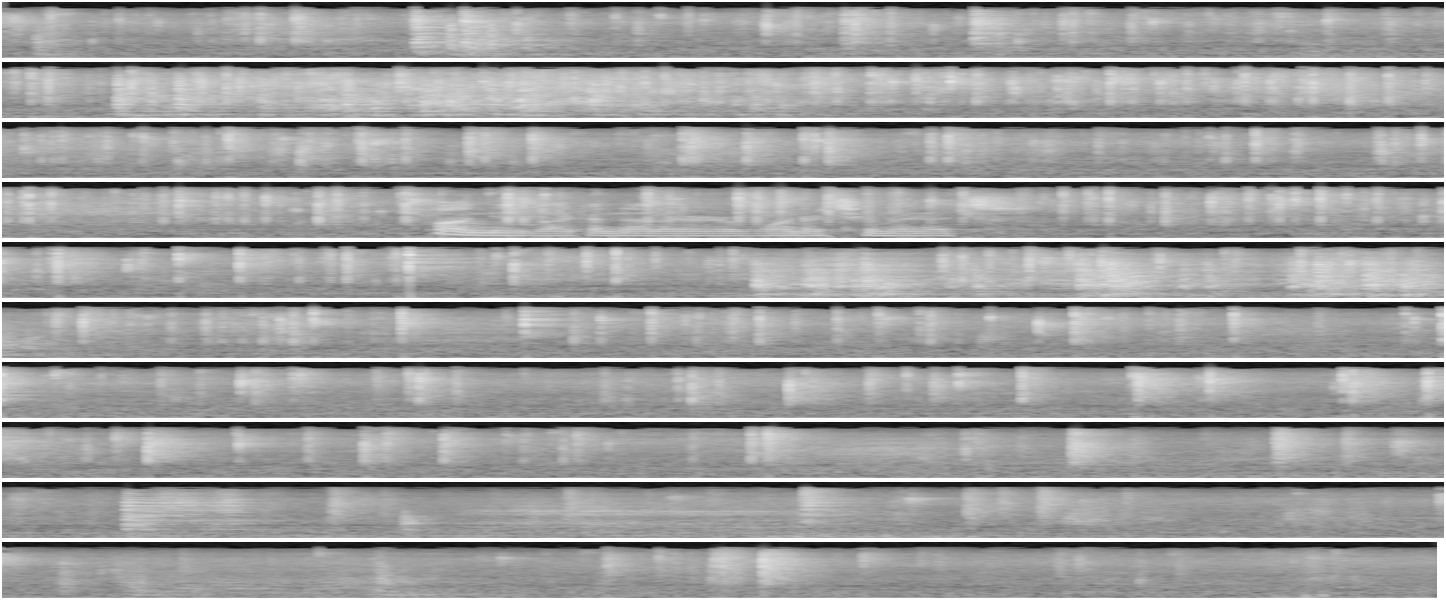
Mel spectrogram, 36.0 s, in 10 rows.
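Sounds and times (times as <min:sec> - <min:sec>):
crackling pops: 0:00.0 - 0:31.7
dumplings sizzling in a frying pan: 0:00.0 - 0:32.8, 0:33.7 - 0:36.0.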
